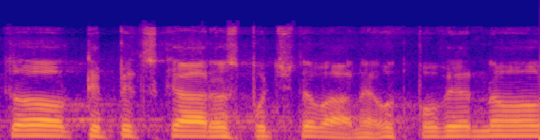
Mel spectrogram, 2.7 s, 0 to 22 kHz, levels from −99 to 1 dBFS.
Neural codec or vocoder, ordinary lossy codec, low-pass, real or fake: none; Opus, 24 kbps; 9.9 kHz; real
